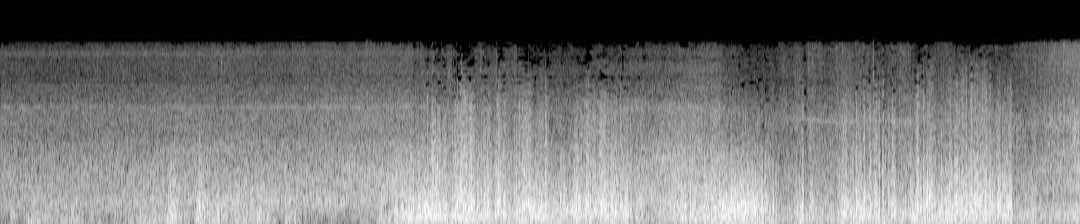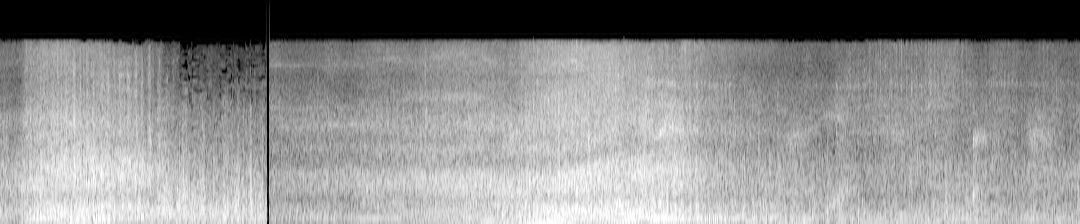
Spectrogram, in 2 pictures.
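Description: Jeep CJ engine working under load as it drives a front snowplow blade through snow, with the rush of thrown snow. It comes close and grows loud twice, a little past halfway and again near the end, with an abrupt change in between.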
